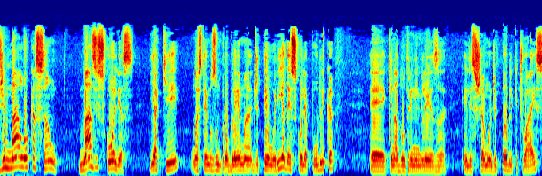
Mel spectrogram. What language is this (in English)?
Portuguese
